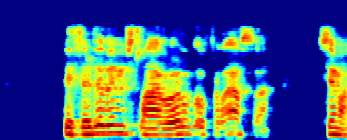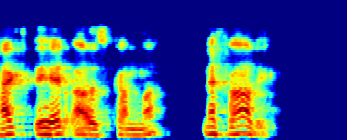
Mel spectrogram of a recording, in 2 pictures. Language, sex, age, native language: Icelandic, male, 20-29, Icelandic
